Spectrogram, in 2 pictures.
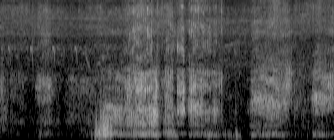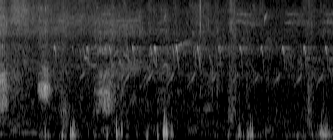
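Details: Two dogs, Taz and Jingles, at play, giving rough growls and short grumbling vocal bursts in irregular clusters, loudest early on and then breaking into scattered snorts and grunts.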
